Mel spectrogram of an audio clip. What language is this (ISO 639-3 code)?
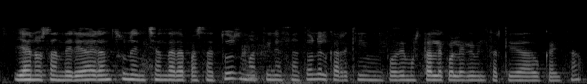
eus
